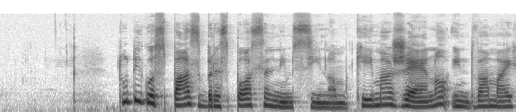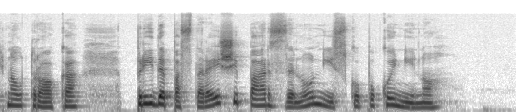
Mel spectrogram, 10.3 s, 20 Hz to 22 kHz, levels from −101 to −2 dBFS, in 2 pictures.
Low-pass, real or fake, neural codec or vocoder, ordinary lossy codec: 14.4 kHz; fake; vocoder, 48 kHz, 128 mel bands, Vocos; none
